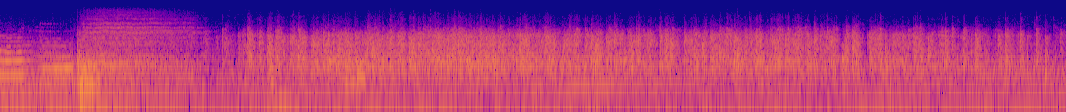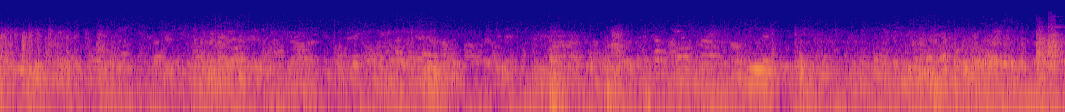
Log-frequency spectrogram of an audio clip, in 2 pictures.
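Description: A small jazz band plays lively music.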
